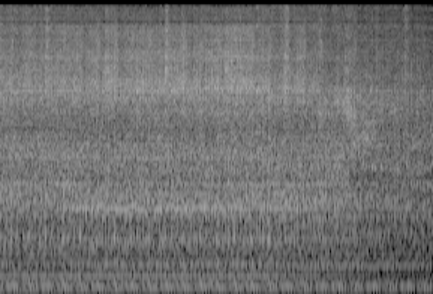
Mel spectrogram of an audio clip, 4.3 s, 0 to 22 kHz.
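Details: 2022 RAM 3500 idling after 2 hours of driving: steady idle with a regular low pulsing near three beats a second over a deep rumble; owner unsure if normal, source unclear.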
